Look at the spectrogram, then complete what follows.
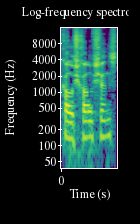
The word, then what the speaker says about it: Koos Goossens: course um yeah so my name is co hosin that's a really Dutch name to pronounce in English uh English speaking people would pronounce it differently I guess um I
